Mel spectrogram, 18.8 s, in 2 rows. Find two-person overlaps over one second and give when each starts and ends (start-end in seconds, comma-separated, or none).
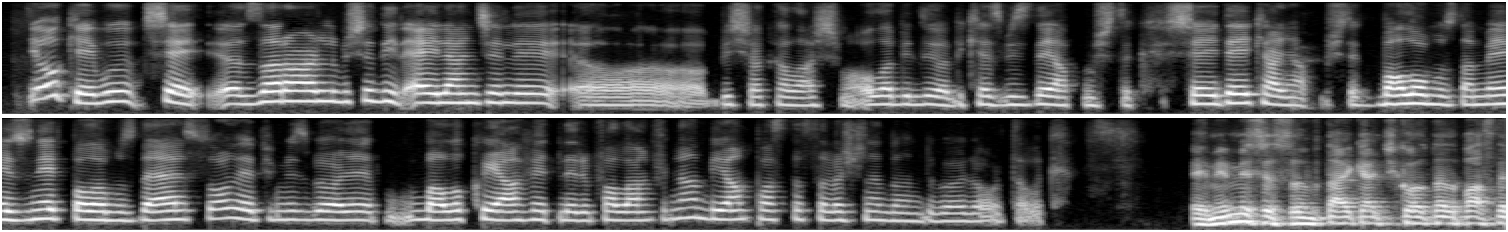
none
